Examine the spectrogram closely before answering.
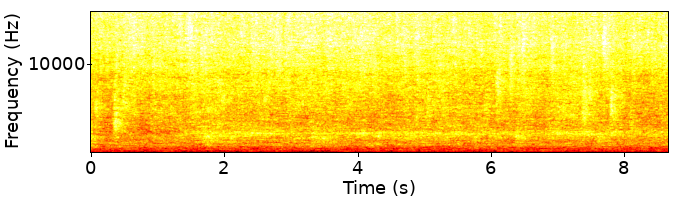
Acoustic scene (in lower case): restroom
